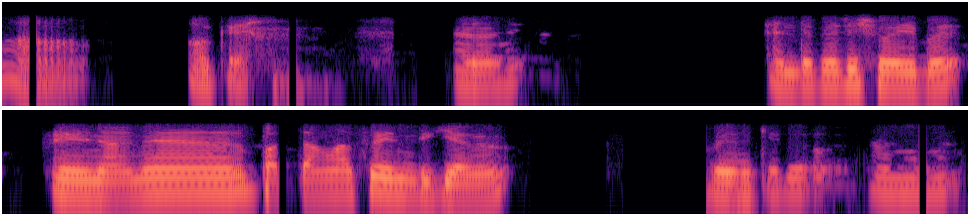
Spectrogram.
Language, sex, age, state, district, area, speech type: Malayalam, male, 18-30, Kerala, Thrissur, rural, conversation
